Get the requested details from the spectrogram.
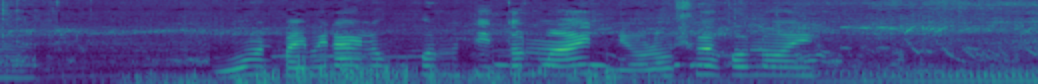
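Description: A toy plays loud warbling electronic sound effects.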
